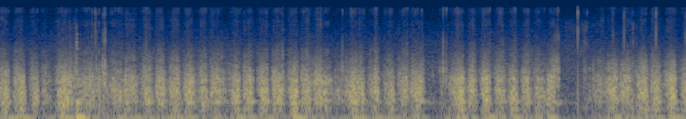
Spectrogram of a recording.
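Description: Long bare natural nails slowly scratch a soft, porous black foam windscreen on a microphone. The result is a steady run of close, muffled scratching and rustling strokes, dull and low-mid in tone with a faint low hum underneath. The scratching briefly thins out twice before resuming.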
